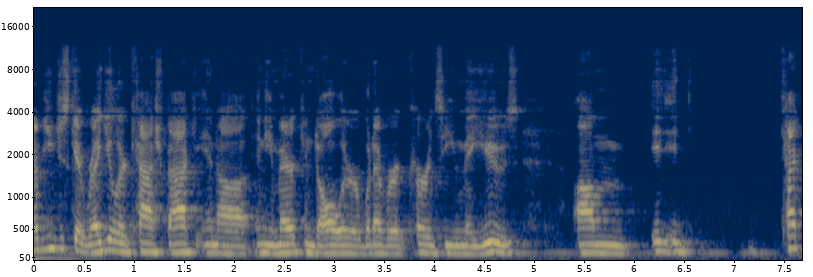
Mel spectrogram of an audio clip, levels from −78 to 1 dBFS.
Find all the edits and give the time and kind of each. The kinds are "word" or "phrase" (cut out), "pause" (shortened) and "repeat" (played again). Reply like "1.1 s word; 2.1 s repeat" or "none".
none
